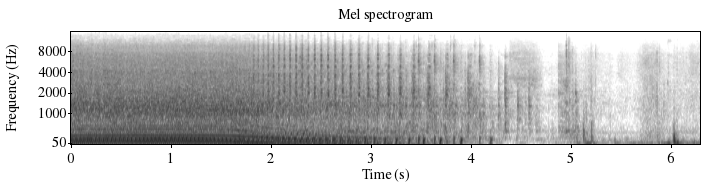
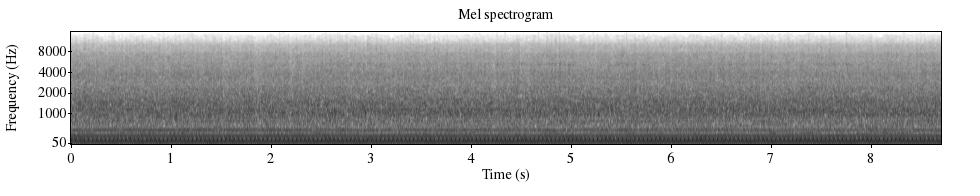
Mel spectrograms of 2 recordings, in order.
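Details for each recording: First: Cub Cadet self-propelled walk-behind mower with primer bulb, before carburetor cleaning: starts, runs briefly, then slows and stalls within seconds as the prime burns off; fuel starvation suspected; oil on air filter. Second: Cub Cadet self-propelled walk-behind mower that started then died from fuel starvation, after ultrasonic carburetor cleaning: small single-cylinder engine holds a steady, even idle with a constant buzz, no surging or dying; fixed.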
